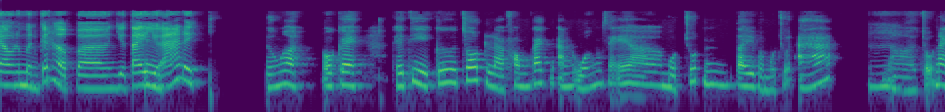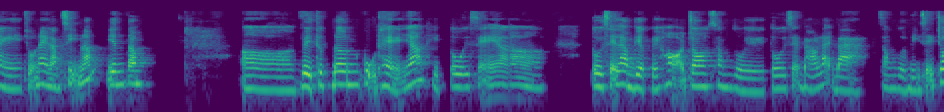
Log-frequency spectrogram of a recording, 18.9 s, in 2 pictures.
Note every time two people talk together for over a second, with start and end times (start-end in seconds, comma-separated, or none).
none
